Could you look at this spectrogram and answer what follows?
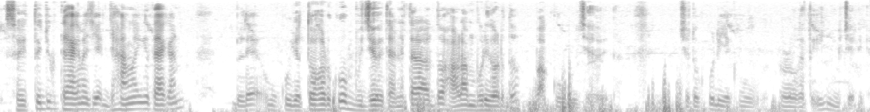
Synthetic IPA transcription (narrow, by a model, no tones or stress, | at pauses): sɦit̪ud͡ʒuk̚t̪aɦakanat͡ʃɛt̚ˀd͡ʒaɦãlaʔɡɛt̪aɦakan | bɛlɛṵŋkud͡ʒɔt̪ɔɦɔɽkɔbud͡ʒʱeɦɔjt̪anɛt̪aɾaɾd̪ɔɦaɽambʱuɽiɔɾd̪ɔbakubud͡ʒʱeɦɔ̰jt̪ḁt͡ʃɛʈɔkuɖijaku | ɾɔɽaɡat̪ɛk̚iɲmit͡ʃɔiʔa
